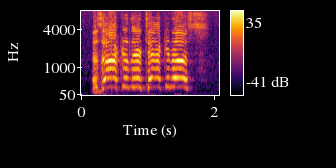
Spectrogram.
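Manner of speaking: shrill, very high-pitched yell. Player's character calls to an ally during a fight, yelling to an ally. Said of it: "Can I yell to Azaka as well?".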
